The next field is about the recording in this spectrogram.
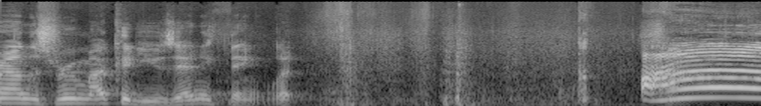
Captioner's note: pillow thumps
